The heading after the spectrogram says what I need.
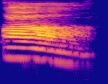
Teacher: आप बोल के देख लीजिए, अ, ई छोटा हो रहा है, लेकिन जब आपको आ, तो आ ही एकमात्र स्वर है जिसको बोलने पर मुख का जो द्वार है, मुख विवर, मुख विवर, और ये मुंह का जो द्वार है ये पूरा खुल जाए, इसको बोलते हैं आ, यानी विवृत स्वर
